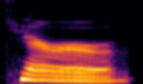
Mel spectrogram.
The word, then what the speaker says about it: Carreyrou: Carreyrou.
